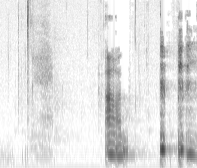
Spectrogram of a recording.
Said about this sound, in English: excuse me, I have a slight cough.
